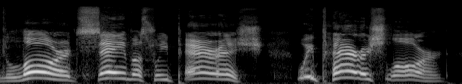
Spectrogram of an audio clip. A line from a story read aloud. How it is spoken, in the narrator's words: they cried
